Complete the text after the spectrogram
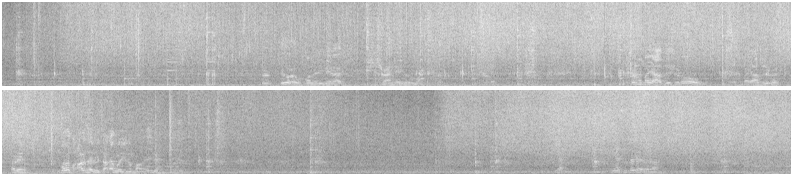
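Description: A metal spatula scrapes and clatters against a wok.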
